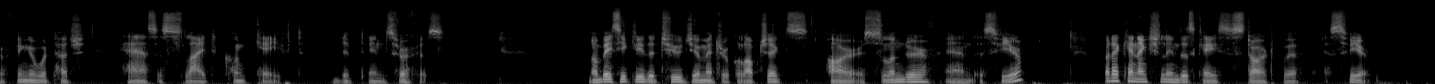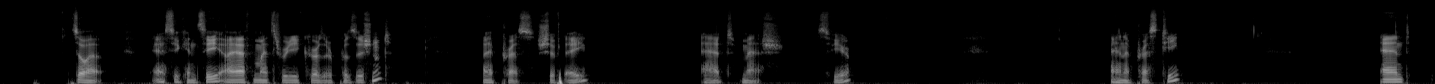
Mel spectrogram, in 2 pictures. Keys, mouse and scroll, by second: 19.8 shift+a, 24.5 t.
